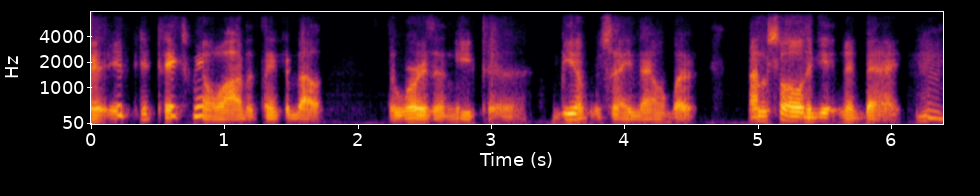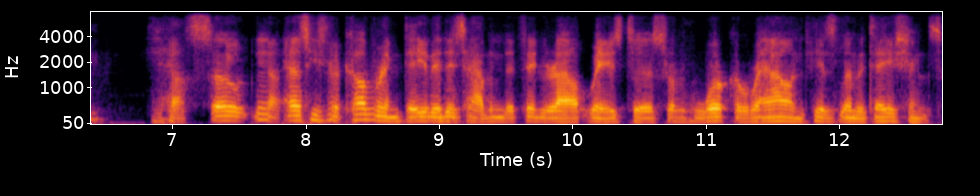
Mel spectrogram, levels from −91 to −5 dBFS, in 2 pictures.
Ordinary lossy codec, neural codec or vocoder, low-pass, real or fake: Opus, 16 kbps; codec, 16 kHz in and 24 kHz out, 0.6 kbps, FireRedTTS-2 codec; 7.2 kHz; fake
